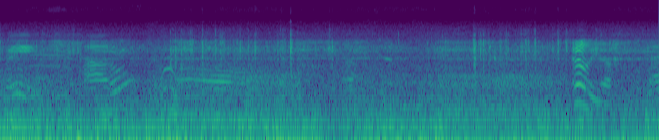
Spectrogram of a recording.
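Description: A masters mixed rowing eight paddles on the water during a head race, with rhythmic oar strokes and splashes under steady wind noise, while voices call out.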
